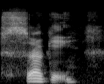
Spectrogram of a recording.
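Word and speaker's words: SCCY: Vandalistica says it's pronounced sucky.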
